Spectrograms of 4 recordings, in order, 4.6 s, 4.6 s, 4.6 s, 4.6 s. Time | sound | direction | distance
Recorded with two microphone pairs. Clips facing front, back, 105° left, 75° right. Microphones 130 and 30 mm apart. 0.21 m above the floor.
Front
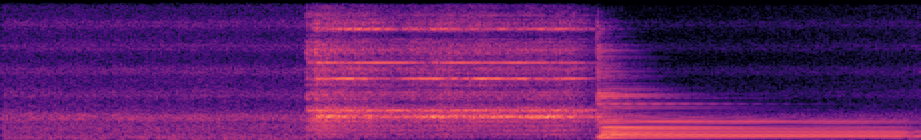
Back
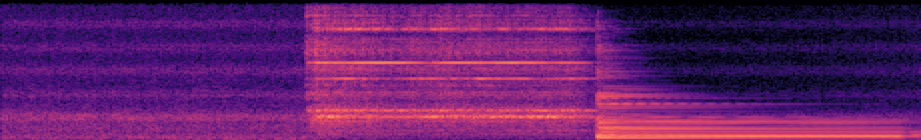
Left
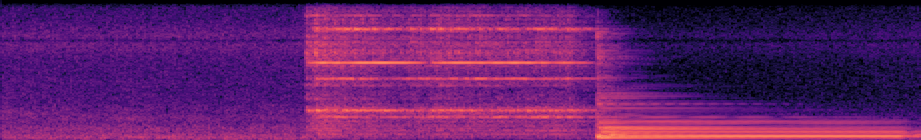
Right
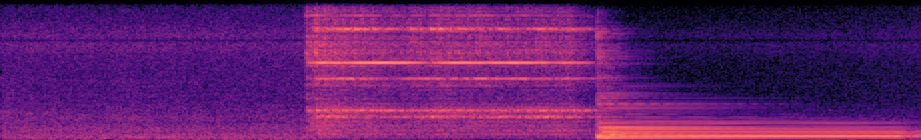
1.5 | a phone ringing | 25° left | 3 m
3.0 | a guitar | straight behind | 1.3 m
